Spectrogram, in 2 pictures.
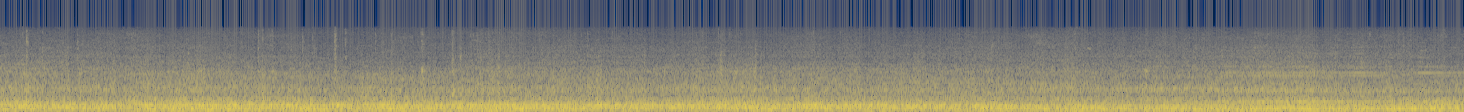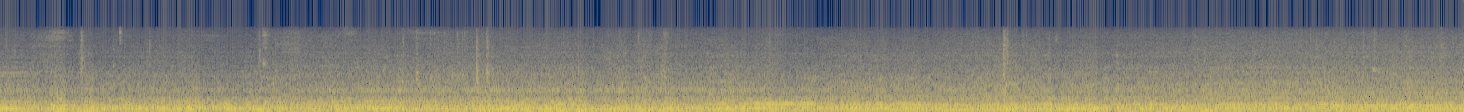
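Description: Car driving on a road, heard from inside the cabin: a steady rumble of engine and tyre noise. A brief faint double tone sounds about ten seconds in.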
